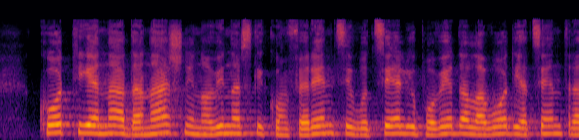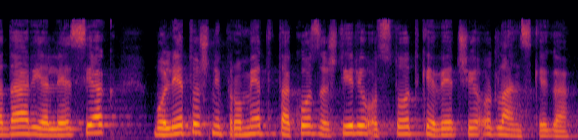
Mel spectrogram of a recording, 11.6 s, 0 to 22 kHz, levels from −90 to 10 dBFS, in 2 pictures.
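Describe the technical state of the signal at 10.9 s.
At 10.9 s the speech is intact, with no dropout, distortion or other fault, and it carries only the ordinary coding character of the Opus call path it passed through.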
